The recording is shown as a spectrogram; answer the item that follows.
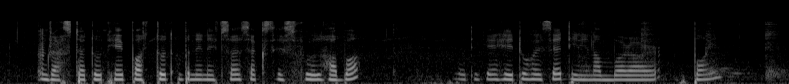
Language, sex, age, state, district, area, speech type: Assamese, female, 18-30, Assam, Nagaon, rural, spontaneous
